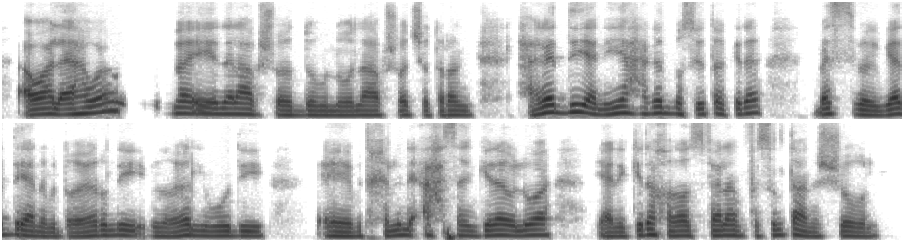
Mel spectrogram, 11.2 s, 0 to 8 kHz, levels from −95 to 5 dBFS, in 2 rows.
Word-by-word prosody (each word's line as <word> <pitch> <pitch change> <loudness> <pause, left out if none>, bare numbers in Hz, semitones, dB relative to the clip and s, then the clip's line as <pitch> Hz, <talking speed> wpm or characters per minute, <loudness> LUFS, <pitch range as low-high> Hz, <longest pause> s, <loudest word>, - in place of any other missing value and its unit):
أو 130 - +6
على 135 -1 +4
القهوة، 170 +10 +4 0.3
وبقى 155 -1 0
إيه، 145 - +3
نلعب 140 -3 +2
شوية 120 -1 -2
دومينو، 110 0 -1
ونلعَب 115 0 0
شوية 115 0 -4
شطرنج. 115 0 -3 0.3
الحاجات 170 +8 +3
دي 190 +3 +2
يعني 140 -3 +3
هي - - +3
حاجات 155 +1 0
بسيطة 140 -1 -2
كده، 155 +5 -1 0.3
بس 135 -1 -1
بجد 125 +5 +2
يعني 125 -6 +3
بتغيِّر 105 +5 0
لي 130 -2 -1
بتغيِّر 110 +4 0
لي 125 - -1
مودي، 120 0 -1 0.4
بتخلِّيني 115 +4 0
أحسن 125 -2 -3
كده، 130 +2 +3
واللي 130 0 +1
هو 140 0 +2 0.3
يعني 110 0 -1
كده 135 +6 +2
خلاص 125 -3 -1
فعلًا 130 0 +2
فصلت 125 +4 -4
عن 130 -6 +2
الشغل. 110 +1 -3
130 Hz, 205 wpm, -22 LUFS, 115-140 Hz, 0.4 s, أو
